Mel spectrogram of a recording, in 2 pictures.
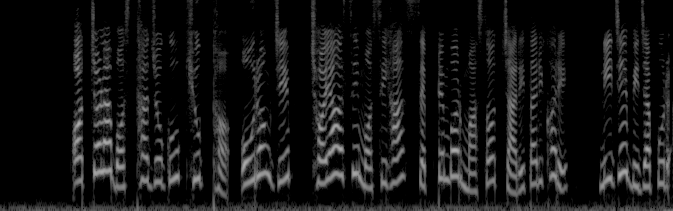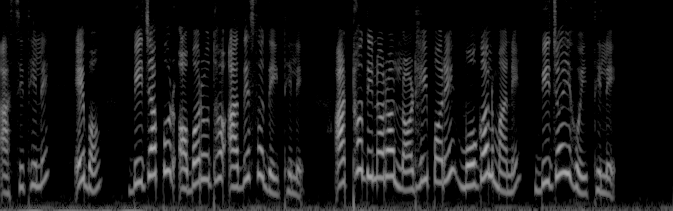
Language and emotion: Odia, neutral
